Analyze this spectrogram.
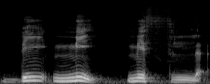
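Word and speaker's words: مثل: That's the kasra, and the kasra will help you to say it mithl. So if it wasn't there, you can say bimethal.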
